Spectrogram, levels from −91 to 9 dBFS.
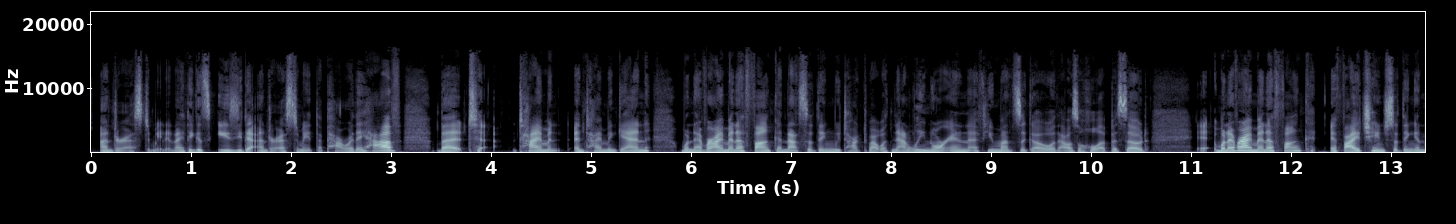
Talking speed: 220 wpm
